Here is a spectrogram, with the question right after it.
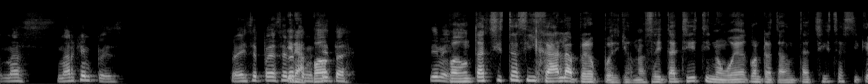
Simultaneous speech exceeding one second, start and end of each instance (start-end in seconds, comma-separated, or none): none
